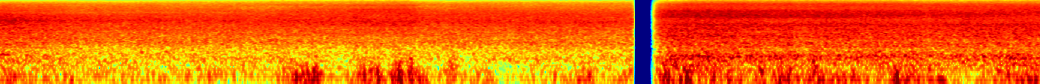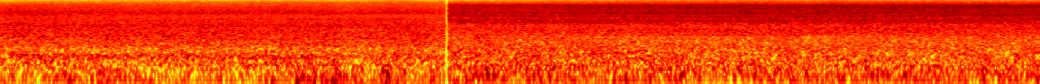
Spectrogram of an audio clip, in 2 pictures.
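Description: Partly ice-bound mountain waterfall, a steady rush of falling water. After a brief cut about eight seconds in it is louder and closer, pouring into its plunge pool.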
